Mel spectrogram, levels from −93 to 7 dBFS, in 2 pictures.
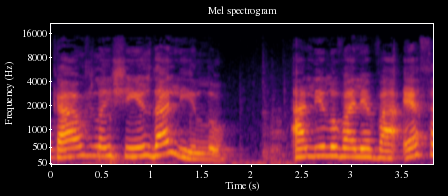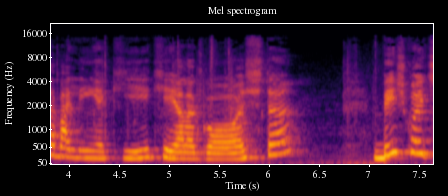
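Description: Around 1.63 s the audio lurches forward, and it does it again at about 3.97 s. These are compressed frames skipped: whole frames never reached playback, either missing from the stream or rejected by the decoder as damaged. The first jump loses roughly 70 ms and the second roughly 40 ms, which fits about three and then two frames of 20 ms each.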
